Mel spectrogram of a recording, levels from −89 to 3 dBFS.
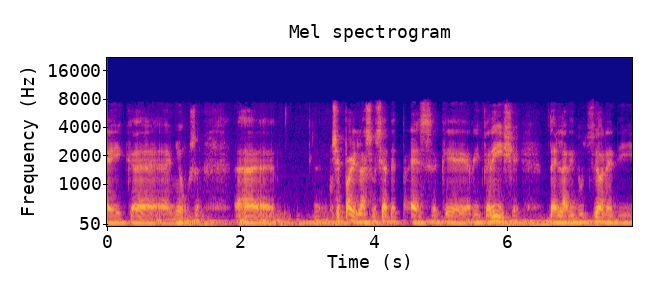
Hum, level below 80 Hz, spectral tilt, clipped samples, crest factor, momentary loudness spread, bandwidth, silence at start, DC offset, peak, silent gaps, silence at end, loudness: none; -28 dBFS; -5.5 dB/octave; under 0.1%; 14 dB; 10 LU; 7.6 kHz; 0 s; under 0.1%; -2 dBFS; none; 0 s; -17 LUFS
